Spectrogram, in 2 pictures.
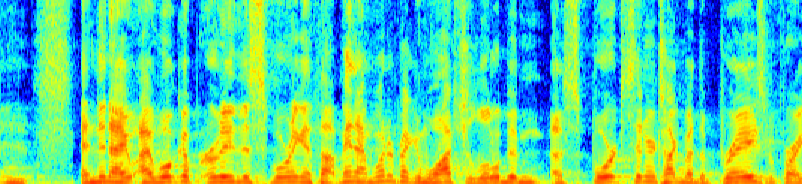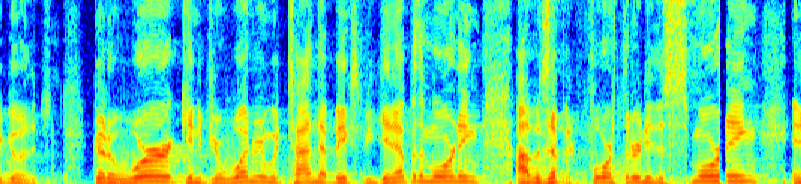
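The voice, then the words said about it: Talking very fast. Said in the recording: “I'm talking so fast,”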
